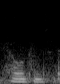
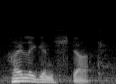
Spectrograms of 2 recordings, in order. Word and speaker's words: Heiligenstadt: Helgenstedt. For 20 points, Plano, do you know the answer? The Helgenstedt. Say it again. Helgenstedt. I'm going to ask the judges to help me with pronunciation on this. Heiligenstadt.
